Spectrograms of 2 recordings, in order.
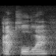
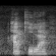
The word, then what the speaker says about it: Aquila: is right pronunciation of Aquila Aquila Aquila o is pronounced it's not French it's not English uh the U is pronounced uh means Eagle Eagle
